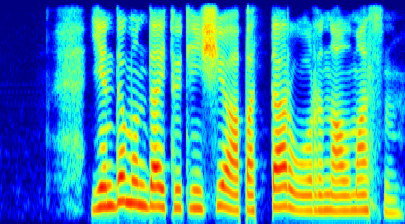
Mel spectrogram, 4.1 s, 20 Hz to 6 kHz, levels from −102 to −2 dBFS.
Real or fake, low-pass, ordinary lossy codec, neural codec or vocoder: fake; 5.4 kHz; none; autoencoder, 48 kHz, 128 numbers a frame, DAC-VAE, trained on Japanese speech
